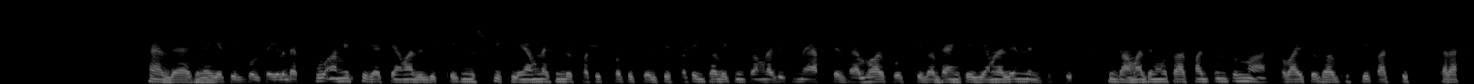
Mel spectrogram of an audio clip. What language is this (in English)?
Bangla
